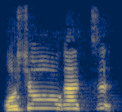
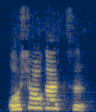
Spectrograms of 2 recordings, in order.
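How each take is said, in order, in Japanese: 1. 'u'の音ははっきり発音され、長いです。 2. 'u'の音は短くて弱いです。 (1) "うをしっかり発音しましょう" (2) "お正月に聞こえたので"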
